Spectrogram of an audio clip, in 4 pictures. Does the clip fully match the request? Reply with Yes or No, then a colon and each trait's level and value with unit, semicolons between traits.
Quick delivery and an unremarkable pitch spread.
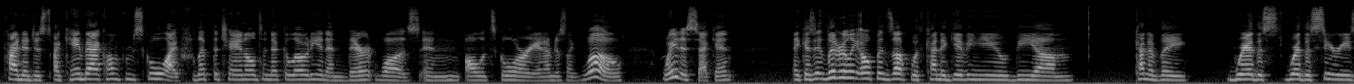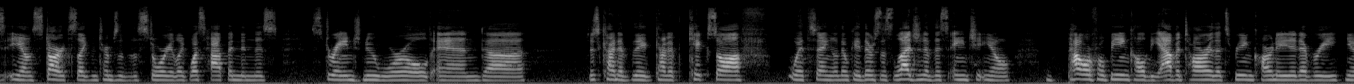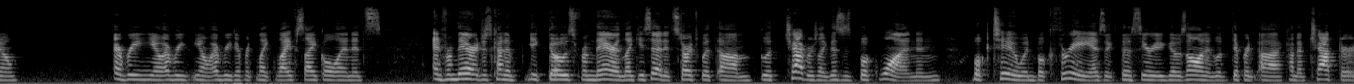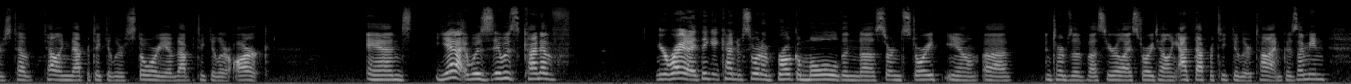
No: fast, 230 wpm; narrow, 2.2 semitones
